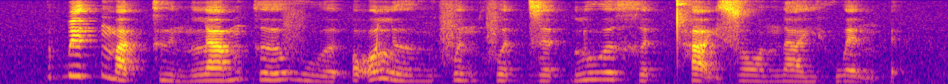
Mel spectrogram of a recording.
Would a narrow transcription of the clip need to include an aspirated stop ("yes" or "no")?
yes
